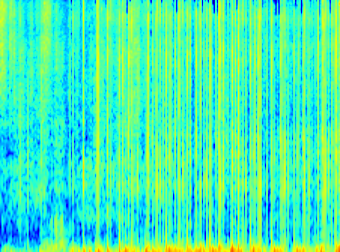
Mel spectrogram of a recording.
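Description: A hollow pink leopard-print zippered cosmetic pouch, probably of coated fabric, is held in both hands and tapped and scratched with fingernails. After a quiet, soft scratchy first second, fast, uneven taps and scratches follow. They sound mostly as dull, low, muffled thumps that die away almost at once.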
